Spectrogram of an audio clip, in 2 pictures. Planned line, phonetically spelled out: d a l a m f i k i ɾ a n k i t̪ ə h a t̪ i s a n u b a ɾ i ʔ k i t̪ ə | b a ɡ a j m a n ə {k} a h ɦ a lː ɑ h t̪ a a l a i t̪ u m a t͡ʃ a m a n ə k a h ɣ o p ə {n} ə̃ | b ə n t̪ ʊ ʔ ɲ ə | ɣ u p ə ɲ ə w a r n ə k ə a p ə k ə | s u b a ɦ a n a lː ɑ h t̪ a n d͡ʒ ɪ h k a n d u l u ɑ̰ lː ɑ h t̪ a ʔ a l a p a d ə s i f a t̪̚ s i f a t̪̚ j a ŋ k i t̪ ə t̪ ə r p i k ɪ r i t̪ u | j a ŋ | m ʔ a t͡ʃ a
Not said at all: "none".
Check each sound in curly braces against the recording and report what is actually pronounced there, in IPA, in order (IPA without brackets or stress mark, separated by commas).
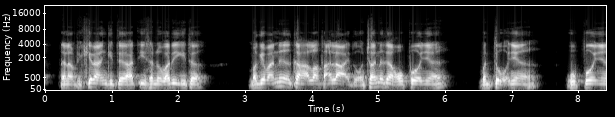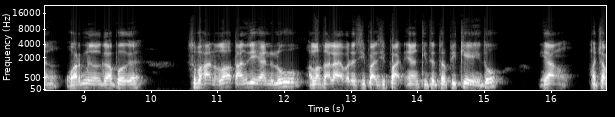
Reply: k, ɲ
